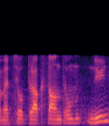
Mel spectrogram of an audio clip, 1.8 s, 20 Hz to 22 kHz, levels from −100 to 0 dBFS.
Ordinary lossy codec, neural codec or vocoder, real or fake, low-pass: none; codec, 16 kHz, 0.8 kbps, ZipCodec; fake; 3.6 kHz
